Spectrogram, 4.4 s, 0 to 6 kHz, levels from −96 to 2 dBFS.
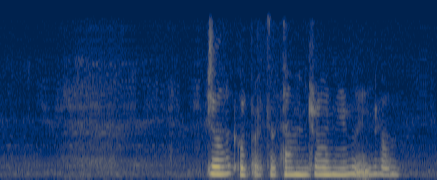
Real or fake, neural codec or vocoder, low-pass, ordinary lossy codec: fake; autoencoder, 22.05 kHz, a latent of 192 numbers a frame, VITS, trained on one speaker; 5.4 kHz; none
